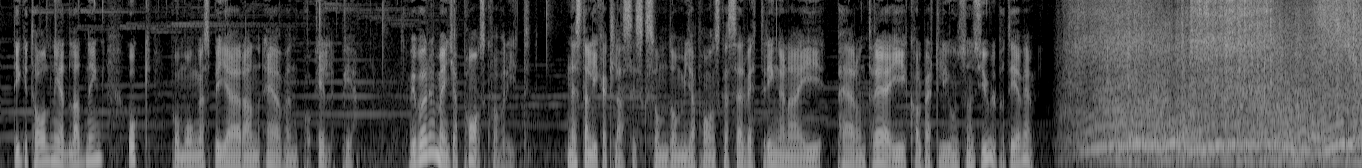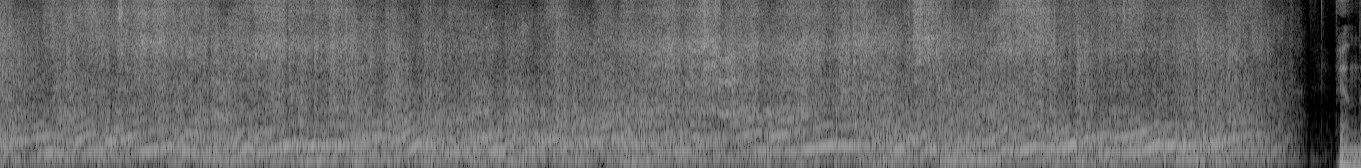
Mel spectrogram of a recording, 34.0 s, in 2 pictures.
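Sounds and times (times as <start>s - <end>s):
speech: 0.2s - 13.6s
Toyota 2JZ engine revving: 13.2s - 33.4s
tire squeal: 13.2s - 33.4s.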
